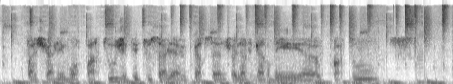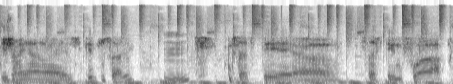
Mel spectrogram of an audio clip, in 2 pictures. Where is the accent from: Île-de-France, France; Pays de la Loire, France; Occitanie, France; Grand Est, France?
Grand Est, France; Nancy; now in United States; Moi, je suis français. Non, je suis français. Je suis de Nancy.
